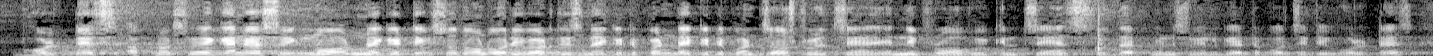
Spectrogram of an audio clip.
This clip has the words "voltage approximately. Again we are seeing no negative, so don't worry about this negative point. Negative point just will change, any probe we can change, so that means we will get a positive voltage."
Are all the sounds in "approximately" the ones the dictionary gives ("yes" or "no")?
no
